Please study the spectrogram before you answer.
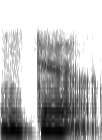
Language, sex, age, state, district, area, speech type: Kashmiri, female, 18-30, Jammu and Kashmir, Ganderbal, rural, conversation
